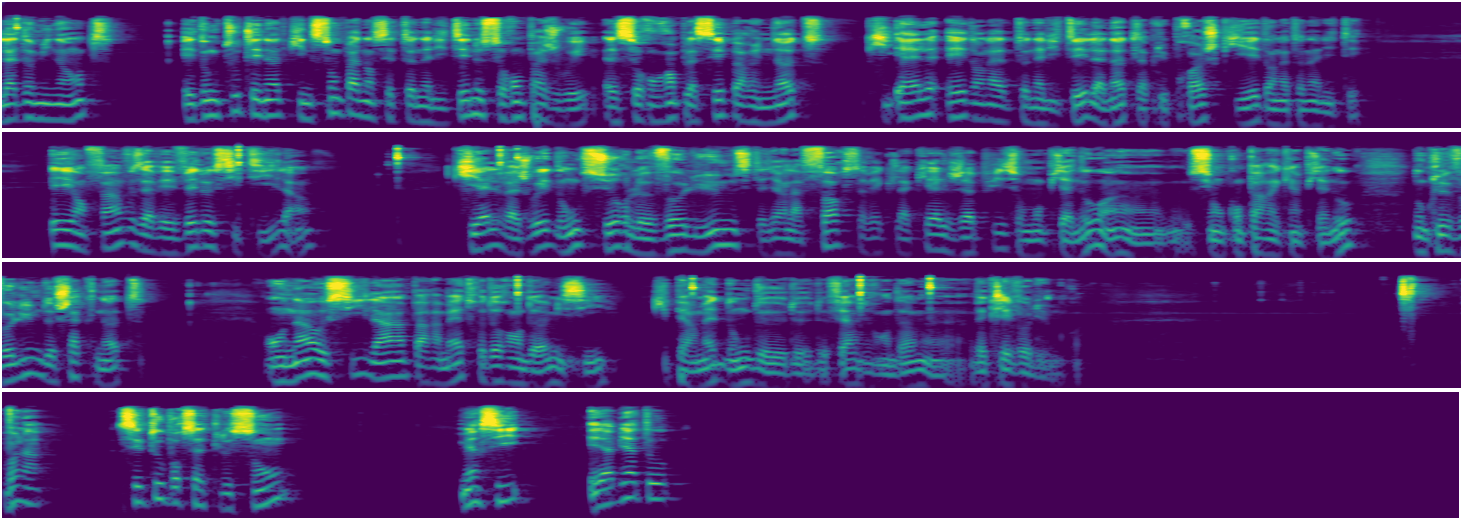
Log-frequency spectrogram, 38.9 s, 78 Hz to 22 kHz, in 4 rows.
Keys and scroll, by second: 13.8 BackSpace.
